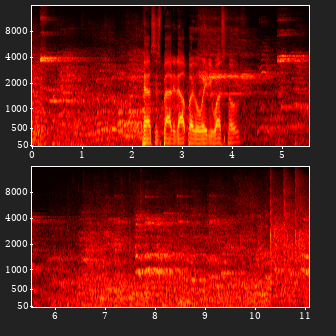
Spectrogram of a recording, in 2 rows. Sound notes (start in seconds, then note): 0.2 whistle tweeting; 3.3 buzzer ringing; 3.3 whistle tweeting; 7.5 crowd members shouting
